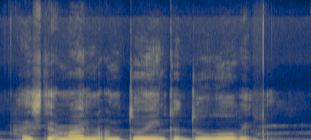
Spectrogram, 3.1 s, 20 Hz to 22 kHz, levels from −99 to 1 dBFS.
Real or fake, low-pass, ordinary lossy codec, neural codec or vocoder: real; none; none; none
